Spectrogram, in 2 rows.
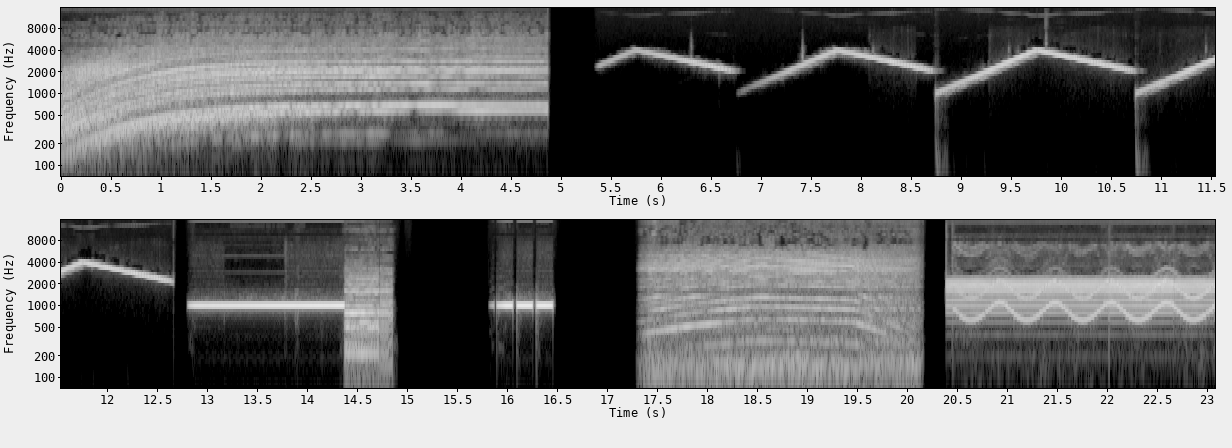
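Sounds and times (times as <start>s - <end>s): siren-like alert tone: 0.0s - 12.7s, 17.4s - 23.0s.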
